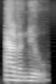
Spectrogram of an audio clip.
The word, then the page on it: avenue: Indian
